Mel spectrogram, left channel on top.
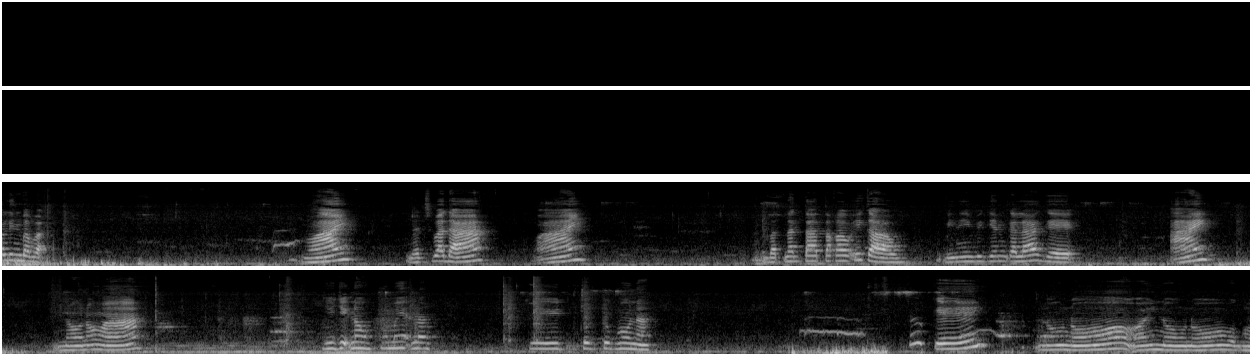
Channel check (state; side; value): silent; left; digital silence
